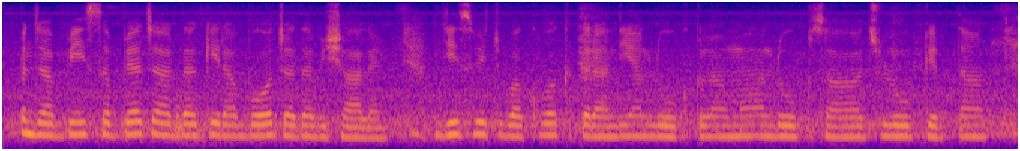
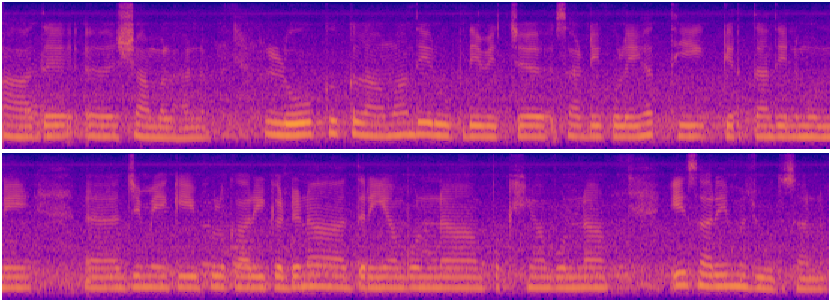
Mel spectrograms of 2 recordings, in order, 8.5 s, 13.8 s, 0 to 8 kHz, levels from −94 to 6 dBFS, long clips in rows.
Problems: background conversations at intervals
